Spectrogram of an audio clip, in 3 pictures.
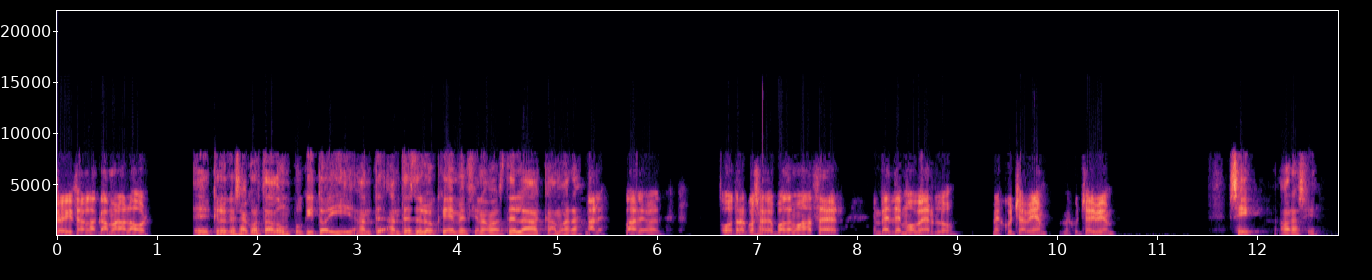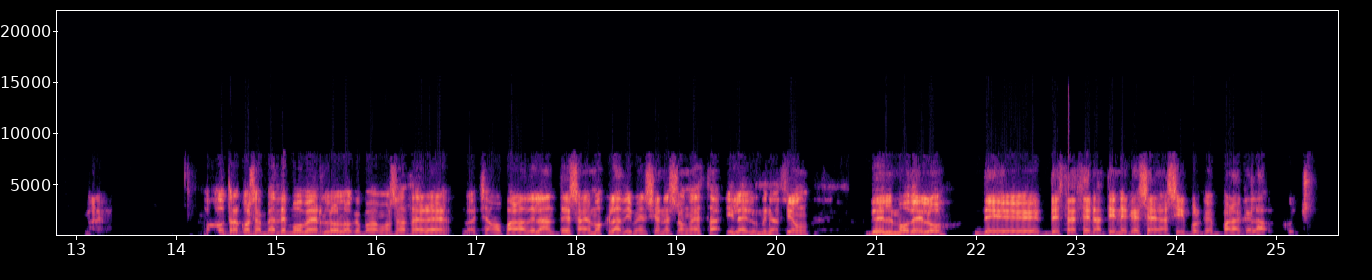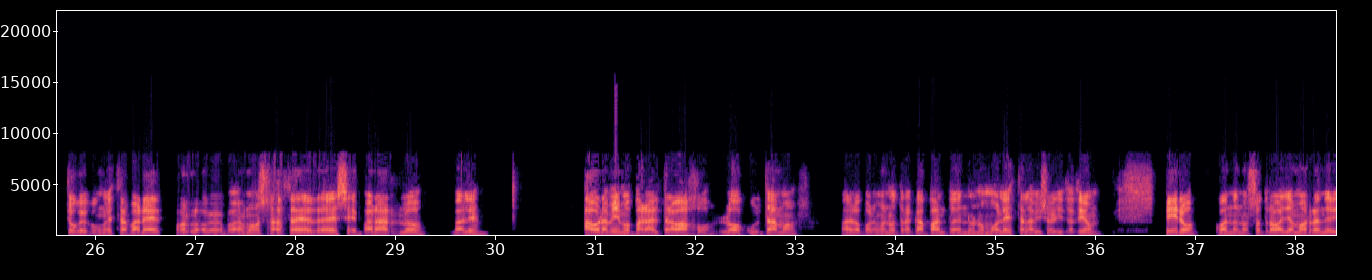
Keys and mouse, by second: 3.3 click, 8.3 ctrl+z, 15.9 click, 28.3 middle click, 31.8 Tab, 33.0 m, 36.1 KP_0.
